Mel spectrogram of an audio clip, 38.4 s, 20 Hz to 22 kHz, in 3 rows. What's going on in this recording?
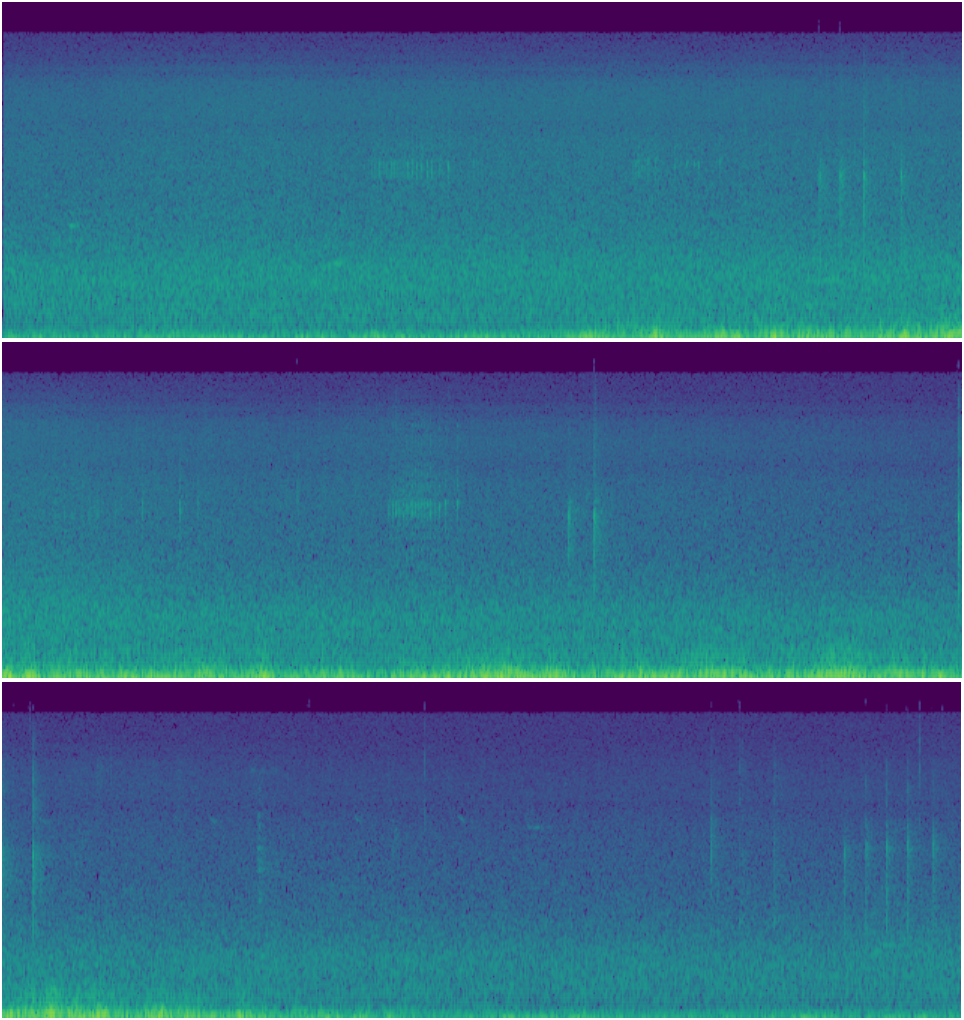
Early autumn forest. Noise. Wind in the trees.
Recorded: 2013-09-15.
XY-stereo.
Recorder: Tascam DR-40
forest, wind, ambient, nature, field-recording, soundscape, noise, trees, ambience, atmosphere, ambiance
